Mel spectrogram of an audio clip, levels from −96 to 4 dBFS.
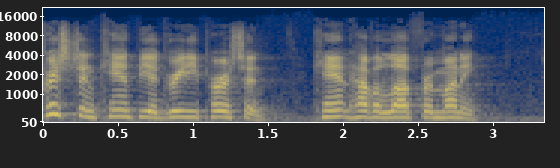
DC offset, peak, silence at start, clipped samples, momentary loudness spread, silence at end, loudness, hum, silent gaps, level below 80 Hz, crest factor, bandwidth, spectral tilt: under 0.1%; -2 dBFS; 0 s; under 0.1%; 10 LU; 0.45 s; -18 LUFS; 60 Hz at -50 dBFS; none; -58 dBFS; 18 dB; 14.5 kHz; -3 dB/octave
